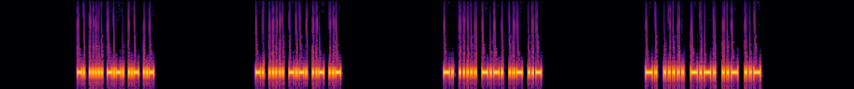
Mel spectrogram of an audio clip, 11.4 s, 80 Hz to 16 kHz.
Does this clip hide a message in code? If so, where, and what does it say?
Yes: Morse code from 1.0 to 10.1 s, heard as a keyed tone, about 52 wpm, 700 Hz. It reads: N5CUU N5CUU N5CUU N5CUU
